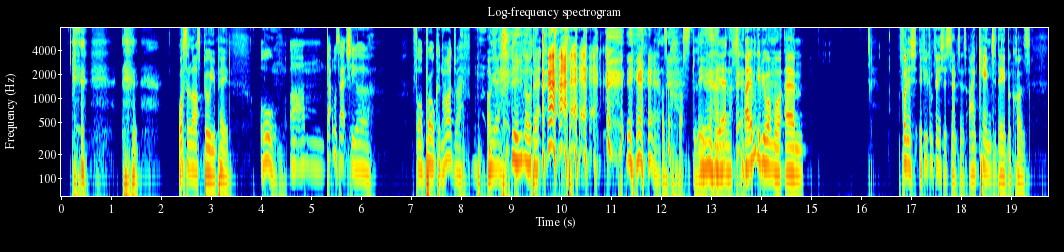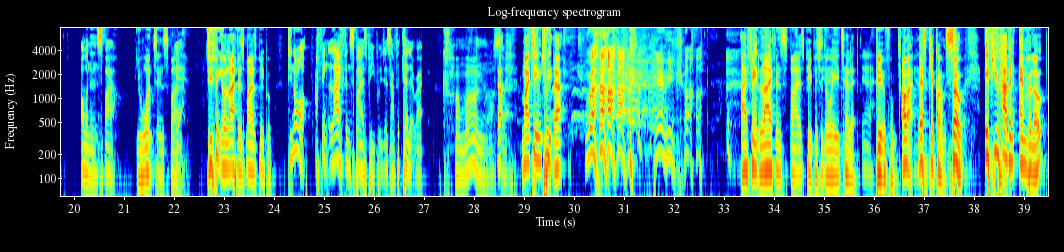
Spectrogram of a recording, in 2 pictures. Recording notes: Recorded Live at the TARA THEATRE before a live audience.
